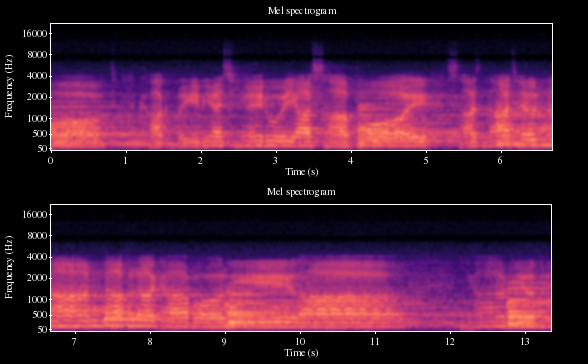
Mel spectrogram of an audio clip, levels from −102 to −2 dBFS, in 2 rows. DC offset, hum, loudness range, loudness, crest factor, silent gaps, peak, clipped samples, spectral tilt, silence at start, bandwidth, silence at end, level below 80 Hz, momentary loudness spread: under 0.1%; none; 4 LU; -25 LUFS; 18 dB; none; -8 dBFS; under 0.1%; -8 dB/octave; 0 s; 6.6 kHz; 0 s; -64 dBFS; 14 LU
